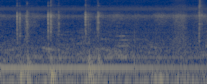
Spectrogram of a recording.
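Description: Keys clattering on a computer keyboard in a few short bursts of clicks over a steady low electrical hum, with quiet pauses between strokes.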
